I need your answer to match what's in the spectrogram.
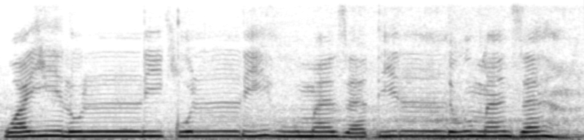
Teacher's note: Masuk tanpa dengung, jadi langsung masuk ke huruf yang dituju, baik itu lam atau ro. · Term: idgham bila gunnah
